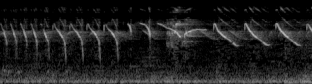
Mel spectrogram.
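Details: Canary song used as a lure to set other birds singing: a rapid run of high downslurred notes speeding into sweeping whistled phrases that fall in pitch, repeated about every quarter second.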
